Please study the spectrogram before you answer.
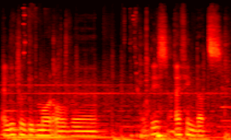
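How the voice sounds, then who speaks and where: A man with a Polish accent, a native Polish speaker, casually commenting on a game he is playing while thinking aloud with many fillers and pauses. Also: lowish voice, fairly even intonation, music in the background. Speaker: game developer streaming gameplay.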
